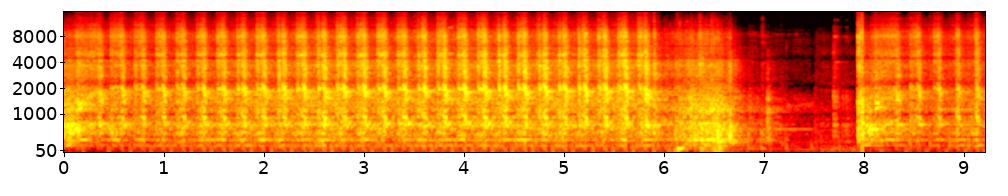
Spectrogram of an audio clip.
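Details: MTD ride-on mower single-cylinder, deck removed: rattles unevenly about two and a half beats a second, sagging and nearly dying before picking up; surging, owner suspects lean mixture, tested by covering intake.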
